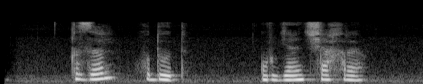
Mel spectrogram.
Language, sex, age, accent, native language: Uzbek, female, 18-24, Toshkent shahri, Uzbek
